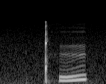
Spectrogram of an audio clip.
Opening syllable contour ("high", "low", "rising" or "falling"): rising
